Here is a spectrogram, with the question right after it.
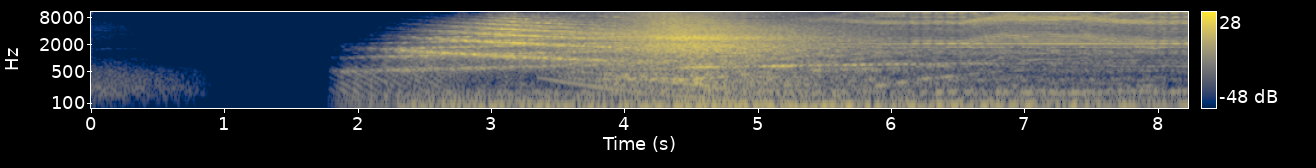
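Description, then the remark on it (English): After a brief low murmur and a short silence, a landing shuttle's engine roars to life with a deep throbbing rumble and rising, whining tones that swell and sustain as it powers up and lifts off. “Power up the landing shuttle.”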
